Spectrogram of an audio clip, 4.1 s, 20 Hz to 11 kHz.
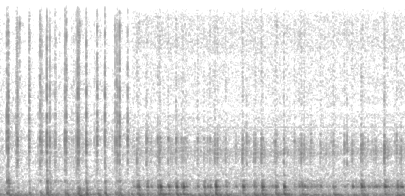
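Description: Long red nails fast-tap with their tips on a crumpled black leather sheet, possibly faux, making a quiet, dry patter of short clicks with almost no ring. After the first second and a half, a faint steady tone near 560 Hz runs under the taps.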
